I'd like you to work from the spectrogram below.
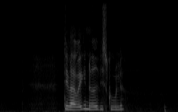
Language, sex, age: Danish, female, 26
